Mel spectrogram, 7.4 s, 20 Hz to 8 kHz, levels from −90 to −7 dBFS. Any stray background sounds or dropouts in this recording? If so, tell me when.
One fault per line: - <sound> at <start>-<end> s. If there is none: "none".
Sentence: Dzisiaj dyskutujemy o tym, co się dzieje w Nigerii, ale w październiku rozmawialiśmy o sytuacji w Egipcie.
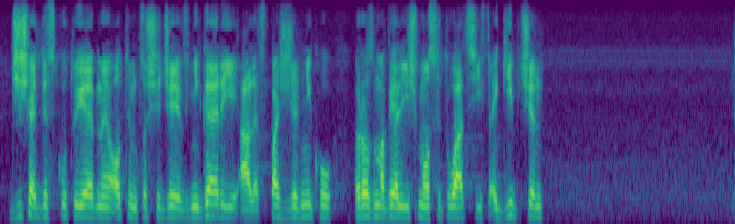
none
